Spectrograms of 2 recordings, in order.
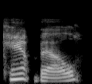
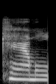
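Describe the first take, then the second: First: It is said as spelled, with a p sound. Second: It is said like camel, with no p sound. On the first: It follows the written spelling. "Some people in the United States call it Campbell because that's the way it's written" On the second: It is the speaker's own family usage. "But I call it camel, like camel soup"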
